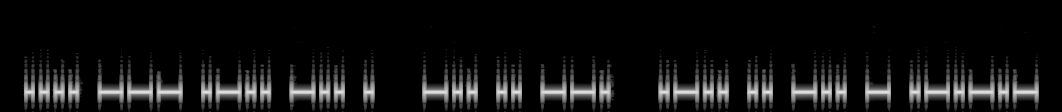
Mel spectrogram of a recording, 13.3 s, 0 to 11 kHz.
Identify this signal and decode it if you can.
Morse code, heard as a keyed tone, about 13 wpm, 600 Hz. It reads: HOLDE DIG LIDT.
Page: Ferie 13 wpm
